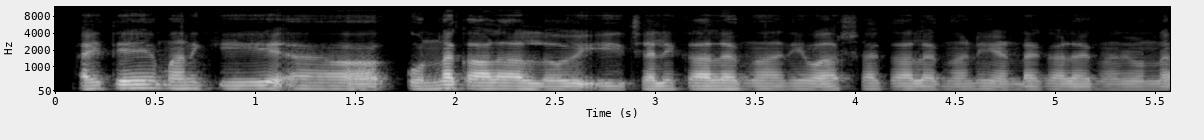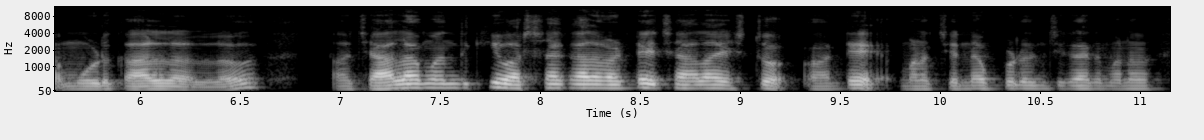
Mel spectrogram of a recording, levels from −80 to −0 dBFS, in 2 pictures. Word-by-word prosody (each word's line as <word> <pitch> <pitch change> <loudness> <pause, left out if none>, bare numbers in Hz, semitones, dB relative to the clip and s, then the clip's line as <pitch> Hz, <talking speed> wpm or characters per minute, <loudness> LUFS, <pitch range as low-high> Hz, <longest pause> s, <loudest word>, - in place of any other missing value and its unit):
అయితే 130 +3 +3 0.2
మనకీ 130 0 -3 0.3
ఆహ్, 120 -4 +1 0.2
ఉన్న 125 +4 +4
కాలాల్లో 120 -2 +4 0.2
ఈ - - -3
చలికాలం 115 0 +1
గానీ, 115 0 -6
వర్షాకాలం 110 0 -4
గానీ, 110 +1 -8
ఎండాకాలం 110 0 -5
గానీ 105 +1 -9
ఉన్న 105 +1 -7
3 115 0 -1
కాలాల్లో 110 -3 0 0.5
ఆహ్, 115 - -10
చాలామందికి 160 +5 +3
వర్షాకాలం 150 0 +4
అంటే 145 +4 +1
చాలా 145 0 +2
ఇష్టం. 135 +1 -2 0.2
అంటే 115 +6 -1 0.2
మన 115 - -6
చిన్నప్పుడి 130 +2 -6
నుంచి 125 0 -14
గానీ 125 0 -3
మనం 120 0 -7
120 Hz, 145 wpm, -23 LUFS, 110-130 Hz, 0.5 s, ఉన్న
